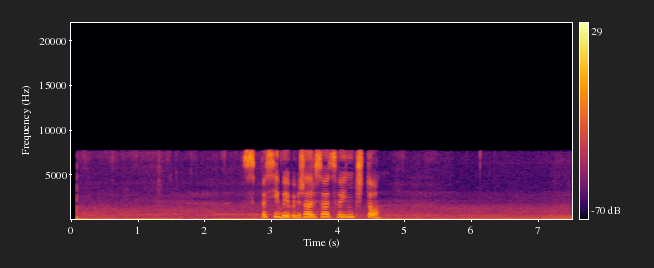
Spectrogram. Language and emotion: Russian, positive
